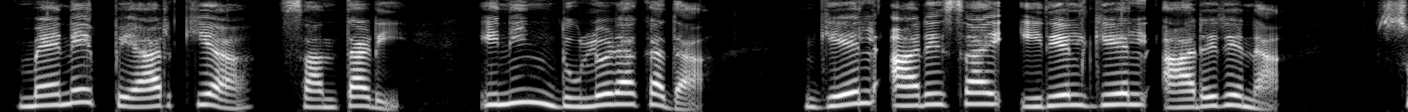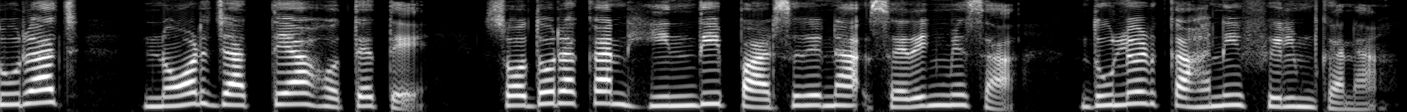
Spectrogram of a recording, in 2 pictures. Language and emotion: Santali, neutral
